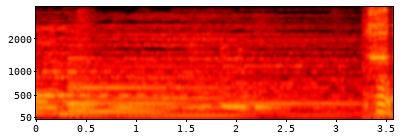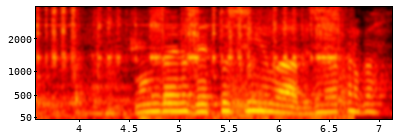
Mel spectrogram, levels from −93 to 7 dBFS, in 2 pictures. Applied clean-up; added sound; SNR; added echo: none; Printer; 2 dB; none.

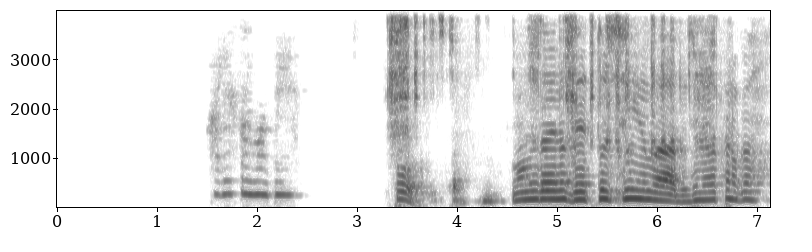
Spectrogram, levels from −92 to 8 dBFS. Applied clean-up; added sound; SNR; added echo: neural mask model Resemble Enhance denoiser.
